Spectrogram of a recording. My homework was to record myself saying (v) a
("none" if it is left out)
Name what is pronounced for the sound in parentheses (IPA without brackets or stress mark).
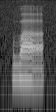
v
